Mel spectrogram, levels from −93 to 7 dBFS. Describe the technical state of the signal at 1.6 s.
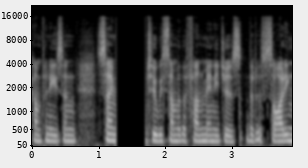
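At 1.6 s the signal is inside a playback stall lasting from 1.26 to 1.70 s. The player likely ran out of buffered data or had its thread blocked, so output dropped to silence for about 441 ms, cutting the speech off mid-flow until playback recovered.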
